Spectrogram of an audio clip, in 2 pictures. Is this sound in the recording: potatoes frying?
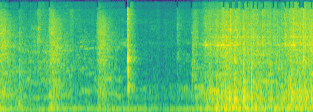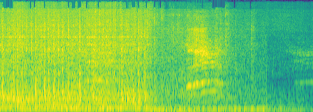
no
